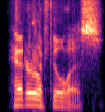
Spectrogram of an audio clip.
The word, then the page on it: Heterophyllous: American English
